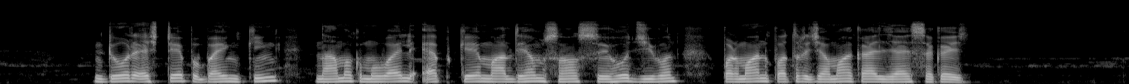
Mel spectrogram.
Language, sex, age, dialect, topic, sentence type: Maithili, male, 51-55, Eastern / Thethi, banking, statement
